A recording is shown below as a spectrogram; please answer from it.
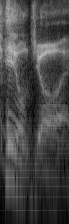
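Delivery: put-on game announcer voice. Showing an impression of the Halo announcer on request: Halo announcer impression. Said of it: "I do a pretty mean impression of the Halo guy".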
